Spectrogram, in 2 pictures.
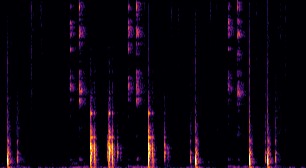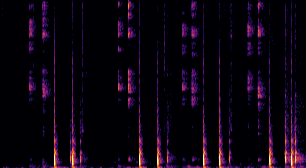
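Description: Rapid sharp clicks of moves being played in a fast online chess game, mostly coming in pairs a fraction of a second apart, about a dozen in all.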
